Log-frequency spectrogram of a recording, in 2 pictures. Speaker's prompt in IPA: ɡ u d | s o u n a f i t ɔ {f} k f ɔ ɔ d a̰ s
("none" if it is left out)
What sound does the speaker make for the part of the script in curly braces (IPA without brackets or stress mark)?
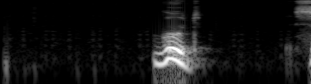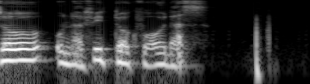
none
